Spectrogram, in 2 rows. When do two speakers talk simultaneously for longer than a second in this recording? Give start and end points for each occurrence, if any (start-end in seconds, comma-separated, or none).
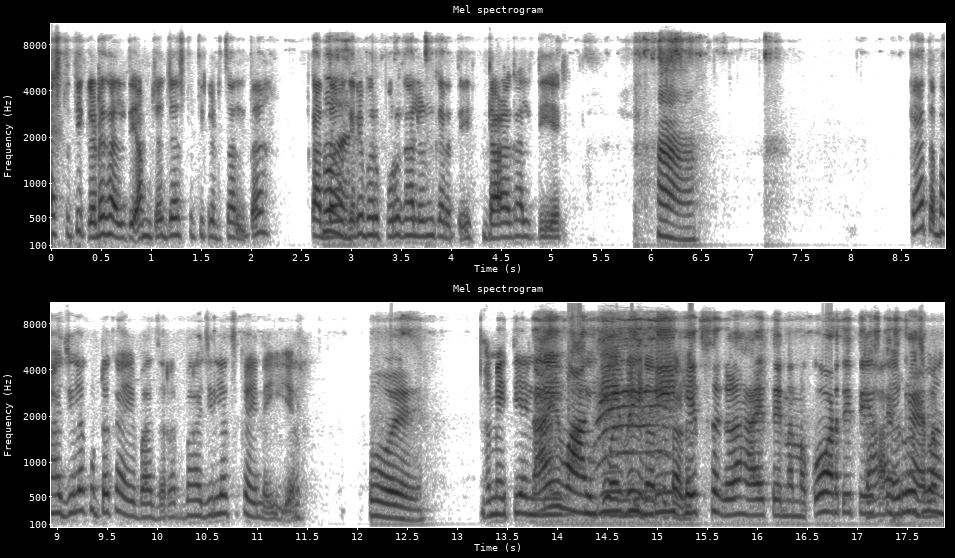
13.7-15.5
